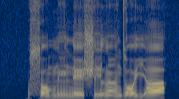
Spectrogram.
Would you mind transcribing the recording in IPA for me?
s ɔ˧ m ĩ˦ n e˦ ʃ i˦˨ l ã˨˦ d ɔ˦ j a˧

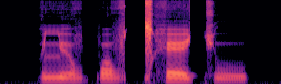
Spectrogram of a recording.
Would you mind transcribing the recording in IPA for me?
lʲ ɔ v p ɔ v ǀʰ ɛ c u

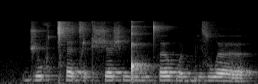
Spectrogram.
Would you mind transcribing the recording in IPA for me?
d͡ʒ ø xʷ ǀʰ ɛ d͡z ɛ ʈ ʃ ɛ ʃ ŋ͡ǃ i w t̪ʰ œ ɡʷ œ ɖ b i z w œ

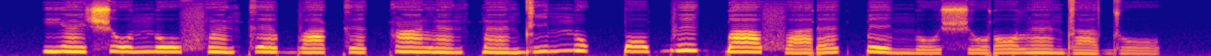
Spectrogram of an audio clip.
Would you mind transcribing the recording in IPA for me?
j ɛ̃˨ ʃ o˨ n o˨ f ɛ̃˨ k ɛ˨ b a˨ k ɛ˨ k ã˧ l ɛ̃˨ k͡p ɛ̃˨ d i˨˦ n o˦˨ k͡p ɔ˧ b e˦ ɡ͡b a˧ f a˨ ɾ ɛ˨˦ k͡p e˦˨ n o˨ ʃ o˨ ɾ ɔ˧ l ɛ̃˧ d a˨ d o˨

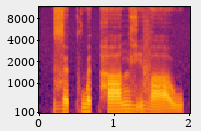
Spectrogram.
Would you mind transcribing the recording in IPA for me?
z ə˨˩ t̚ k w ə˦˥ t̚ h aː˨˦ n ɣ ḭ˧˥ v aː˧˩˨ w

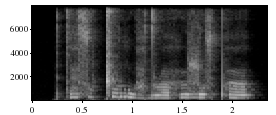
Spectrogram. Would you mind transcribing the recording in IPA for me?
tʼ ɛ̤˦ s ṳ˦ ǁ u˦ r w a̤˨ d ɹ œ˨ h ʉ˦ ɮ u˦ s pʰ œ˦

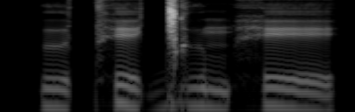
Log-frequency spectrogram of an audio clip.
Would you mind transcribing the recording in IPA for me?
ɯ˥˨ tʰ e˥˨ ɡ͡ǀ ɯ˥˨ m h e˥˨

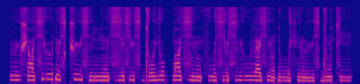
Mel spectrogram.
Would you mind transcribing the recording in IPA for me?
l y˨ ʃ ɑ̃˨ sʲ ɯː˦ ɗ ɯ˨ sʲ t͡ʃ yː˦˨ sʲ ĩ˨ ŋ͡m ũː˨ sʲ zʲ ɑ˦ sʲ u˦˨ sʲ d o˨˦ j o˦ ɡ͡b ɑ̃˦ sʲ zʲ ũː˨ f uː˨ sʲ o˦ sʲ lʲ uː˦ l æ˦ sʲ õ˨ ɗ uː˨ fʲ ũ˨ l yː˨ sʲ d ũ˦ t͡s i˦

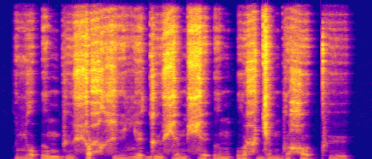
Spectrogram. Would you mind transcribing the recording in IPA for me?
ʎ o ʔ ɯ m b y ç o ħ x i ʎ e ɡ y ç e m ç e ʔ ɯ m ʔ u ħ ɟ e m b ɯ χ o ʔ pʰ y

